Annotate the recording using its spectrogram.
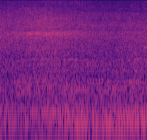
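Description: A steady low rumble with a hum under a haze of noise.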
